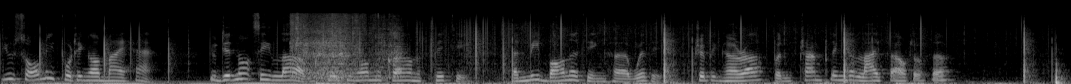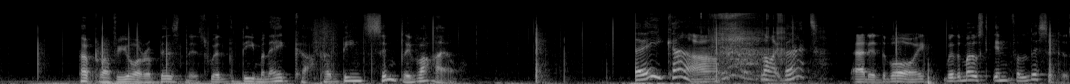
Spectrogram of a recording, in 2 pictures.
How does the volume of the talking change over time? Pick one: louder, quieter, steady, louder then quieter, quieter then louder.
steady.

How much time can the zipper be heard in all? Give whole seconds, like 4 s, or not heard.
3 s.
